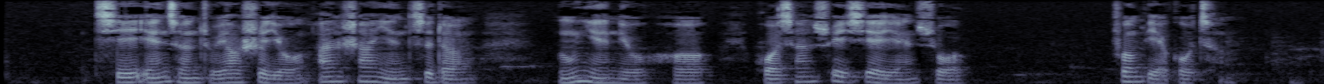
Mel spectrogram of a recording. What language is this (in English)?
Chinese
